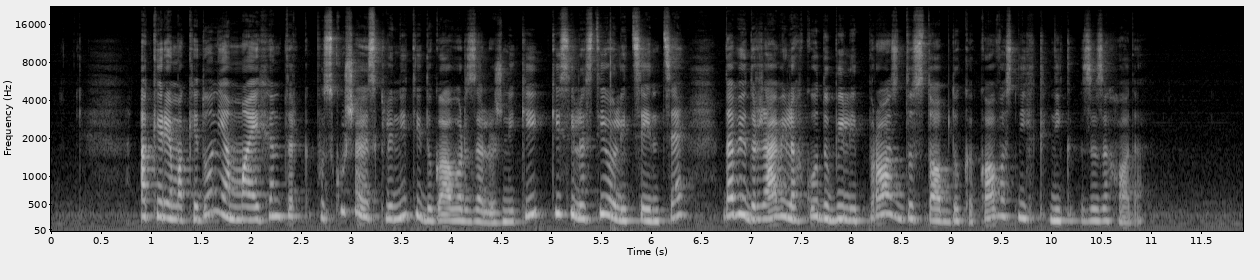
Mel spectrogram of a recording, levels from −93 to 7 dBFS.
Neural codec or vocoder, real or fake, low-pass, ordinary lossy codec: none; real; none; none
